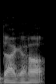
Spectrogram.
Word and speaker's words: Daggerhart: have Jonathan dagger heart I'm gonna say Jonathan dagger heart have I pronounced your surname correctly Jonathan that's correct hey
